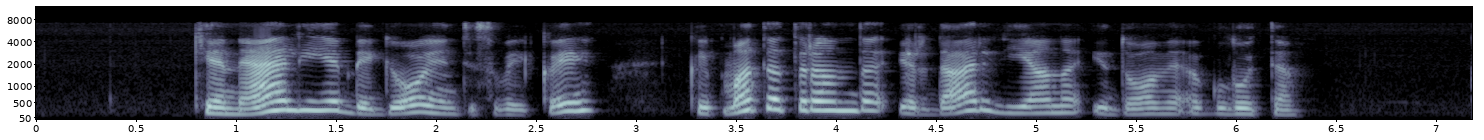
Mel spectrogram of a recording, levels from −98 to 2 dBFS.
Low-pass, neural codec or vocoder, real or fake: 7.2 kHz; none; real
